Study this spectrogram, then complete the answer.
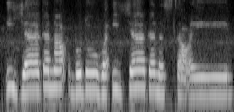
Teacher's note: Just make sure that you do not prolong the sound of alif in Iyyaka.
